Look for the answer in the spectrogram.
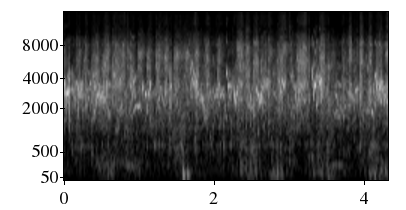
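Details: Many budgerigars twitter and warble nonstop, their rapid, chattering notes blending into a dense, even-level chorus.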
